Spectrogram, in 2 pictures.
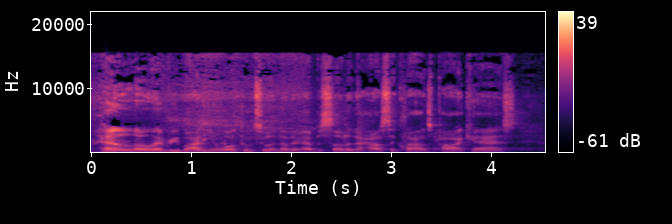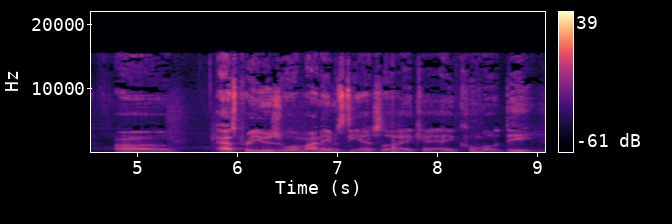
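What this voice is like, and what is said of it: Hoarse voice. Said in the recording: “my voice is a little hoarse”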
